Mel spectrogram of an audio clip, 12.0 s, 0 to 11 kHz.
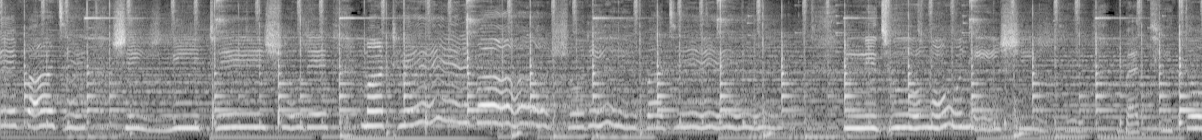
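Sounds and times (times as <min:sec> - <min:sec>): harmonium: 0:00.0 - 0:12.0
percussion strokes: 0:00.0 - 0:12.0
woman singing: 0:00.0 - 0:12.0.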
